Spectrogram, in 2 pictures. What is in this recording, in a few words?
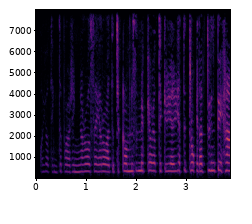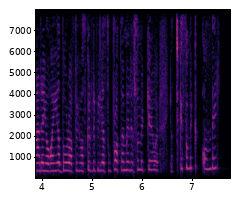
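Funny Speech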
